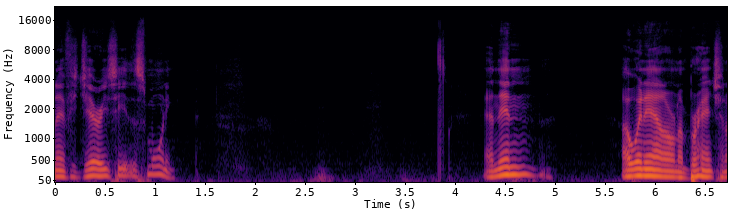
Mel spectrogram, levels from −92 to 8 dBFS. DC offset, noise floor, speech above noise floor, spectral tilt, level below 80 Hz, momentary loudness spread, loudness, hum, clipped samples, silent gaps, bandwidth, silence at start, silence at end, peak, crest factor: under 0.1%; -72 dBFS; 42 dB; -7 dB/octave; -54 dBFS; 17 LU; -31 LUFS; none; under 0.1%; none; 13 kHz; 0 s; 0 s; -14 dBFS; 20 dB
